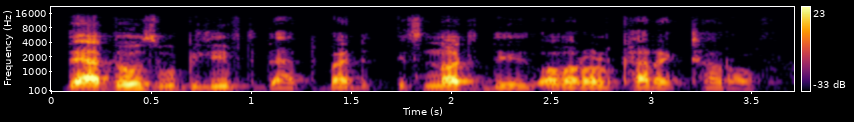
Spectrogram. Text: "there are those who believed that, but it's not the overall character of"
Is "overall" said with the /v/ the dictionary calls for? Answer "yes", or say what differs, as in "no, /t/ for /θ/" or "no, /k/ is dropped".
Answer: yes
